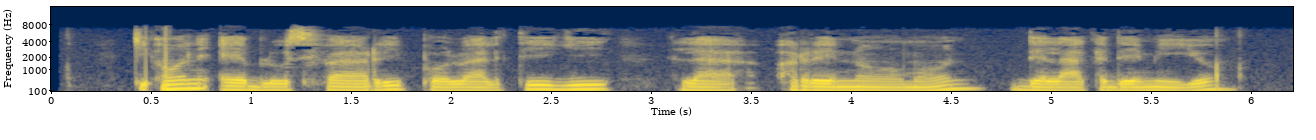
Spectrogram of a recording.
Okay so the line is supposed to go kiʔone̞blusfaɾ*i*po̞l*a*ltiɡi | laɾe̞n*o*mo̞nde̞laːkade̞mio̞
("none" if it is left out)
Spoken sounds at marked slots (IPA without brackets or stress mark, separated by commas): i, a, o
